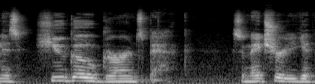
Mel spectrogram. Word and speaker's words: Gernsback: science fiction a label his name is hugo gernsbach so make sure you get this into your notes his name is spelled h-u-g-o hugo gernsbach g-e-r-n-s b-a-c-k and hugo german's back was born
